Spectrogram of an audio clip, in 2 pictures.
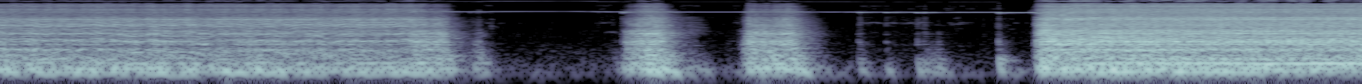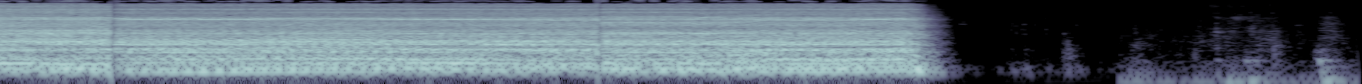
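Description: Cordless jigsaw cutting through a wooden countertop along the sink cut-out line from a drilled pilot hole. It runs for about two seconds, stops, gives two short bursts, then cuts steadily for about six seconds before stopping abruptly.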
